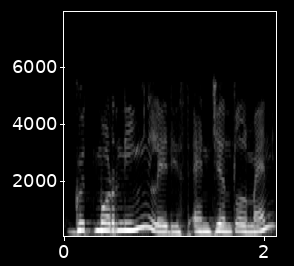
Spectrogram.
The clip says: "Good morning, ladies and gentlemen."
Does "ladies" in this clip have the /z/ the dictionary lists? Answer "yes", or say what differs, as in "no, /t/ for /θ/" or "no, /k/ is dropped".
no, /s/ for /z/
